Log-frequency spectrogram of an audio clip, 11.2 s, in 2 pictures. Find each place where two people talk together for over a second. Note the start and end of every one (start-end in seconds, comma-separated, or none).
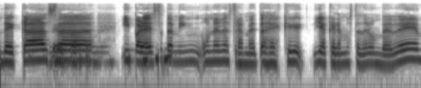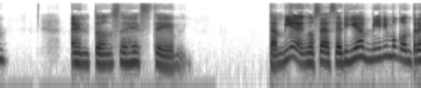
0.6-2.3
